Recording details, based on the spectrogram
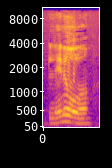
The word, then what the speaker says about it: Lenovo: Bueno, era Alexander Raber, gerente comercial de Lenovo, ¿se dice así? – Sí, de Lenovo Argentina.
